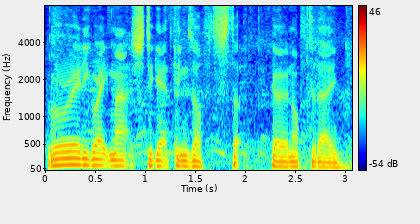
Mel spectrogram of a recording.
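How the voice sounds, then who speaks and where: A man with a very deep, low voice talks at a fairly quick pace with ordinary pitch variation. Music plays in the background. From England, Bristol. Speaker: sports commentator. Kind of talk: live commentary. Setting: courtside at a tennis centre. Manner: hesitant with fillers.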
